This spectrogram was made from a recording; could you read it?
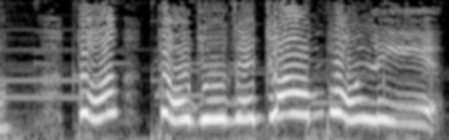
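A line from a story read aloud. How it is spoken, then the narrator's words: Crying. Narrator (Chinese): 琪琪哭着说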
